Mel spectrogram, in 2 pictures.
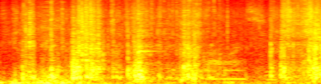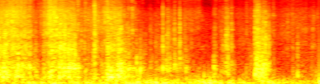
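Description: Gloved hands rummaging through fishing gear in a packed car boot: plastic bags rustling and crinkling, with repeated knocks and clatters of metal and plastic gear being shifted.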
